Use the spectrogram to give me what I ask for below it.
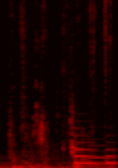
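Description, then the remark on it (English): A brief sip of water: soft liquid slurping and trickling sounds, then a faint ringing tone like a bottle or glass, with no one speaking. “I'm just going to take a sip of water.”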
